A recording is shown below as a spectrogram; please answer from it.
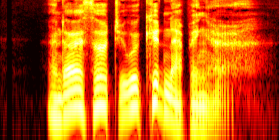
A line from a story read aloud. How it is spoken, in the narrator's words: Noel sighed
